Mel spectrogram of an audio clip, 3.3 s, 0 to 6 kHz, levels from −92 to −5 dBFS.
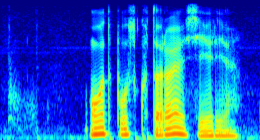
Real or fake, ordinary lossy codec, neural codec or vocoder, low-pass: real; none; none; 5.4 kHz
